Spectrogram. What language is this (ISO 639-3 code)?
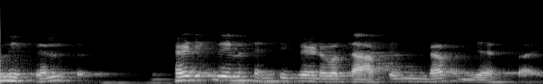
tel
